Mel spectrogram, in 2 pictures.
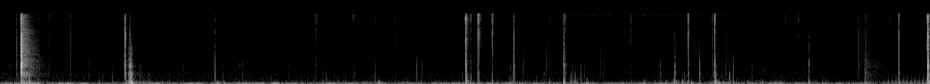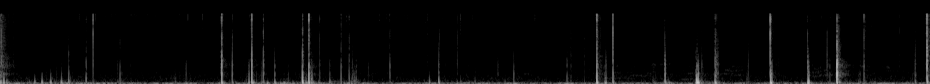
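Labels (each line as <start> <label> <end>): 0.1 Fire ignites with a crisp crackling sound. 0.3
1.1 Flame ignites with a slight whooshing noise. 1.5
4.5 The crackling or popping of lit flames. 5.8
6.7 The crackling or popping of lit flames. 7.3
8.4 The crackling or popping of lit flames. 10.3
11.3 The crackling or popping of lit flames. 12.7
15.1 The crackling or popping of lit flames. 18.6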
